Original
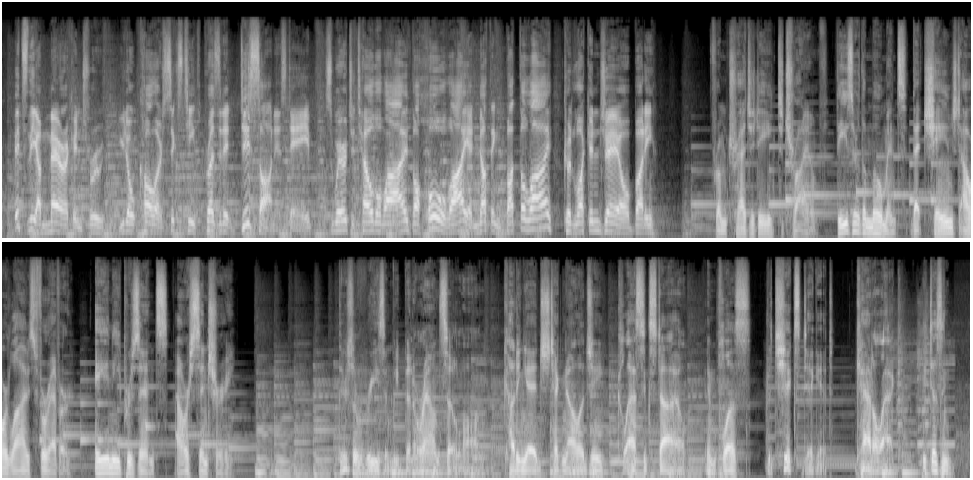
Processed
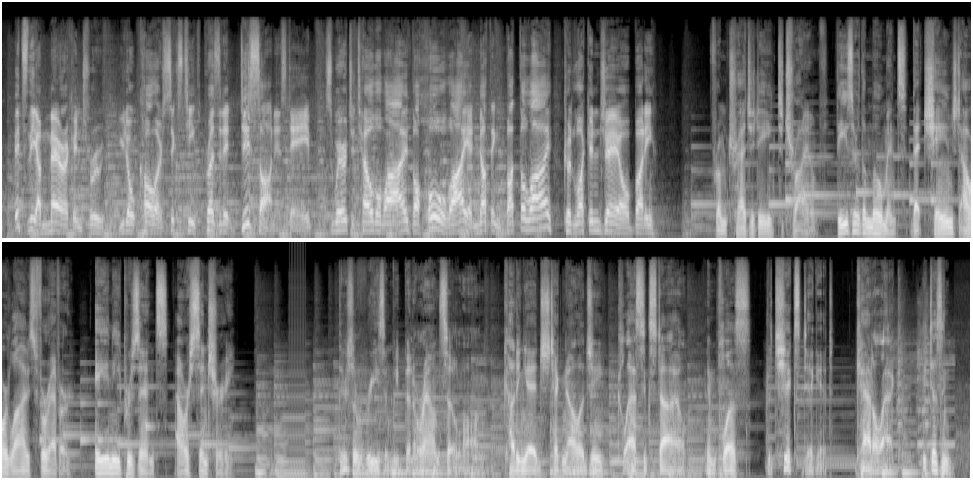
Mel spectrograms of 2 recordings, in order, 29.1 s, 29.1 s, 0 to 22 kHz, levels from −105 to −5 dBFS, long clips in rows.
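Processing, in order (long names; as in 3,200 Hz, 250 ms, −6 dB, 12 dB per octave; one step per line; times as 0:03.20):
parametric band 5,500 Hz −2.5 dB
buffer that repeats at 0:18.82, samples 1,024, times 10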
